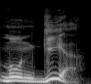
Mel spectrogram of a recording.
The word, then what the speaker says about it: Munguia: Okay, Baseball Reference says you pronounce it Ismael El Munguia. Ismael El Munguia. Kind of puts the accent right in your mouth for you. Ismael Munguia.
